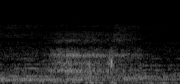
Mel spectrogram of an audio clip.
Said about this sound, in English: Oh my goodness. Mommy, you shouldn't be yawning. Come on. I can't help it.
